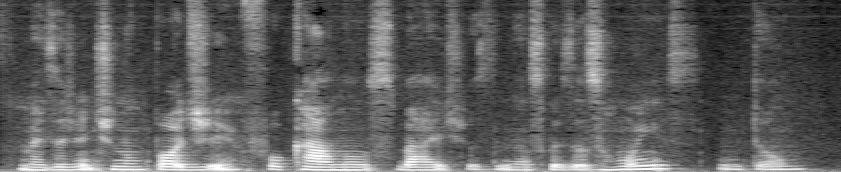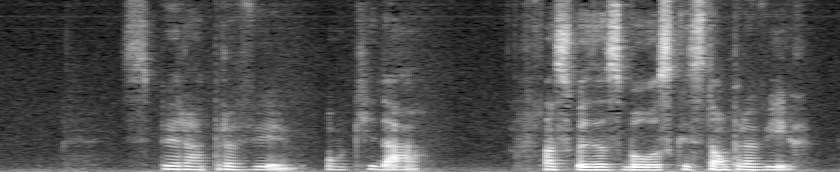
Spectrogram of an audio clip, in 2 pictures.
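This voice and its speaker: Her delivery is very slow, coming from a woman. Long pauses break it up often. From São Paulo state, Brazil (São José dos Campos). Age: 30s. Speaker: vlogger and children's party clown. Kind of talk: casual vlog monologue. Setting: home recording in bedroom. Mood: reflective, gentle, a bit emotional. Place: home room. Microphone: webcam.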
